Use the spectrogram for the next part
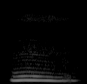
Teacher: of the Sounds in this word v is a vibrating sound it's made by the top teeth going over the bottom lip and it stays there it vibrates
